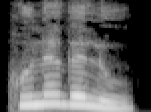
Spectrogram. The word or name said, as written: ಹುನಗಲು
